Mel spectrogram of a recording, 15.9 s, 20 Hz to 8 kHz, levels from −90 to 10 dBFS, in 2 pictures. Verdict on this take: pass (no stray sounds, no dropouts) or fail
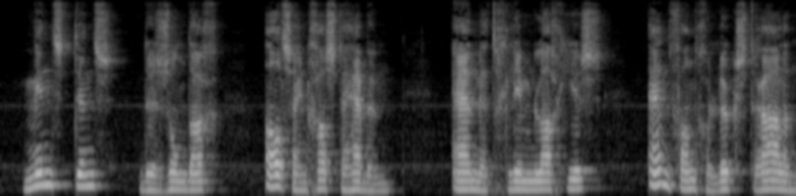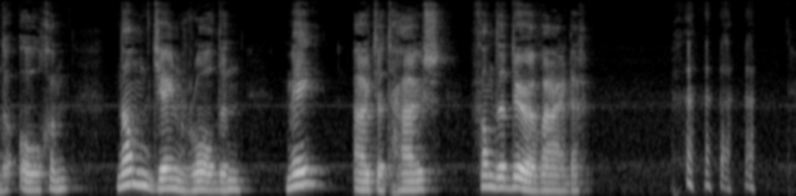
fail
